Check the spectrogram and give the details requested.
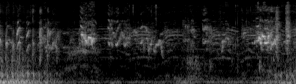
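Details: Budgerigars in a flock eating food, chattering with rapid high chirps and scratchy warbles, two sharper, louder notes standing out among the steady twittering.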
